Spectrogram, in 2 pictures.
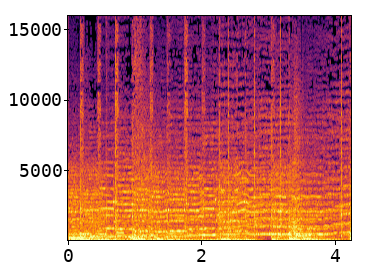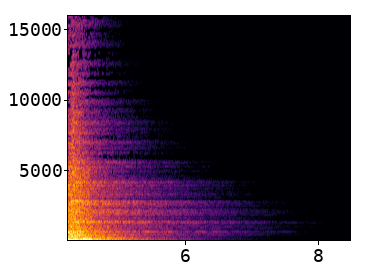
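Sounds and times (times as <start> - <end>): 
Bollywood action hero music: 0.0 - 6.5.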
